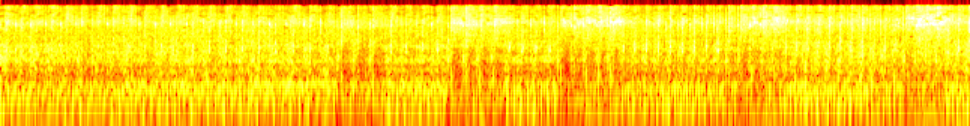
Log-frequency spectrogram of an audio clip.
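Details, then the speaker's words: Overhauled Daedong single-cylinder diesel that was hard starting, running after the injection pump and injector were checked: a fast, even thumping beat with no misses; normal running. "Okay so yan napakaganda na po yung Buga mga par"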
